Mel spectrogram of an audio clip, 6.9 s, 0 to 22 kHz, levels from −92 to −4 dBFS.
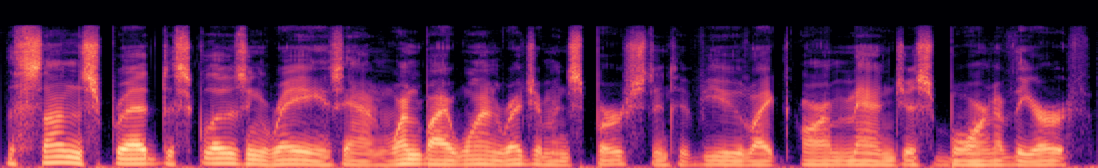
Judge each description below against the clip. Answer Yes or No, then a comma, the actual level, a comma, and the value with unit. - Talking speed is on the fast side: No, average, 185 wpm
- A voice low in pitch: Yes, very low, 95 Hz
